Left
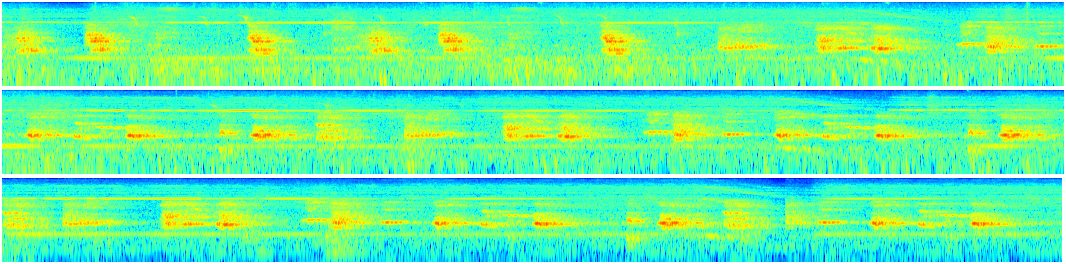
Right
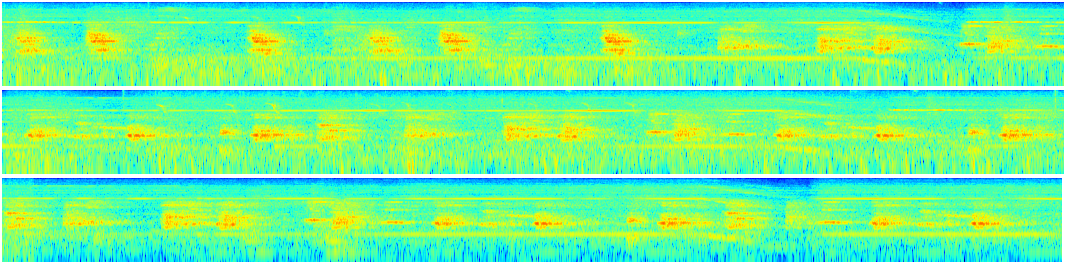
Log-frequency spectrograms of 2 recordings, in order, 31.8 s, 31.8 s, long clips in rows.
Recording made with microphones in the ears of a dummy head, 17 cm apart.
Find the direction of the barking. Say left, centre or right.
left.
